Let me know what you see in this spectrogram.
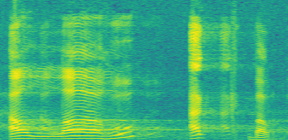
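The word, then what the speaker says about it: الله أكبر: kesalahan Kenapa sering luput allahuakbar ini karena mulut kita tidak jelas pengucapannya pada hahaha allohu akbar allohu akbar allohu mulut kita tidak jelas terbukanya yang kedua al-fatihah ini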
